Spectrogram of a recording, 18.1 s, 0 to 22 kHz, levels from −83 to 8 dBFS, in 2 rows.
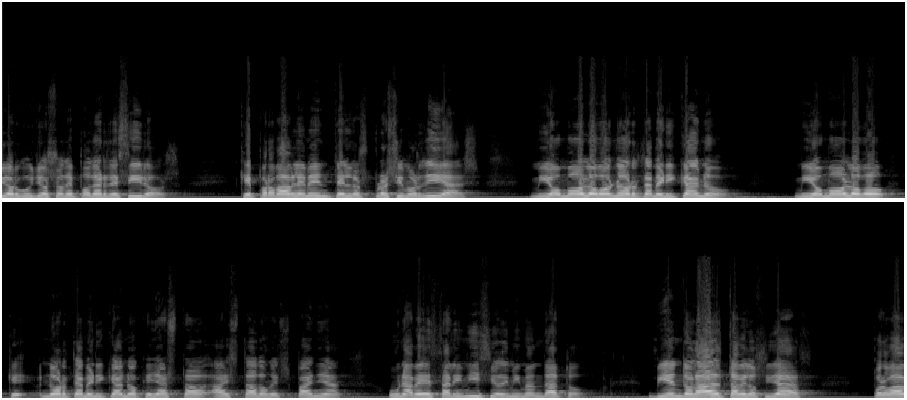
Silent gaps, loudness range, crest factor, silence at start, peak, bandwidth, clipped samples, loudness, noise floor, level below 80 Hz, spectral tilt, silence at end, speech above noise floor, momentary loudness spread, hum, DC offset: none; 3 LU; 14 dB; 0 s; -12 dBFS; 11 kHz; under 0.1%; -24 LUFS; -66 dBFS; -58 dBFS; -5.5 dB/octave; 0 s; 43 dB; 10 LU; none; 0.4%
